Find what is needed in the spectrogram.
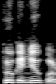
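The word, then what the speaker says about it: Puka Nacua: a small school I believe didn't he PUK puka Nuka right Nuka yeah Nuka NAA um BYU that's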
